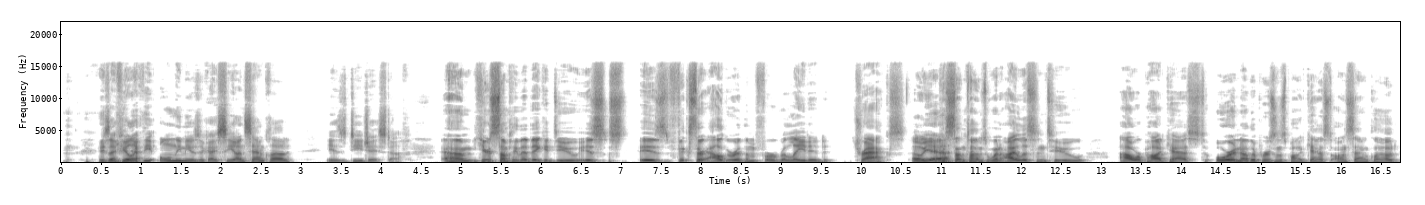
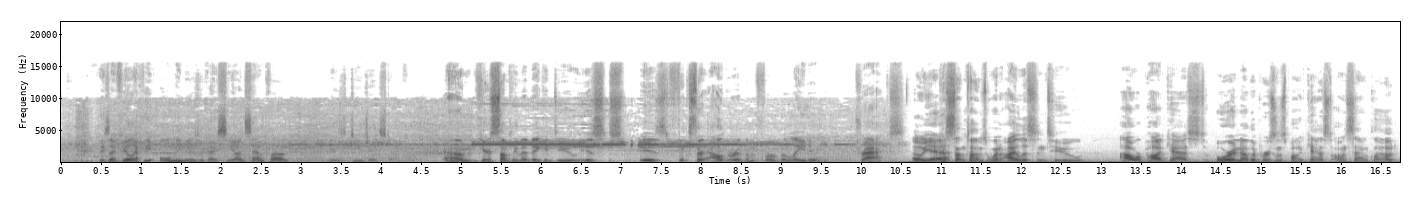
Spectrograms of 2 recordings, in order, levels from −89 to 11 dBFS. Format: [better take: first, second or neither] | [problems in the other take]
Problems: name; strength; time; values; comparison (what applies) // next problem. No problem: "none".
first | traffic noise; loud; throughout; 1 dB below the speech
